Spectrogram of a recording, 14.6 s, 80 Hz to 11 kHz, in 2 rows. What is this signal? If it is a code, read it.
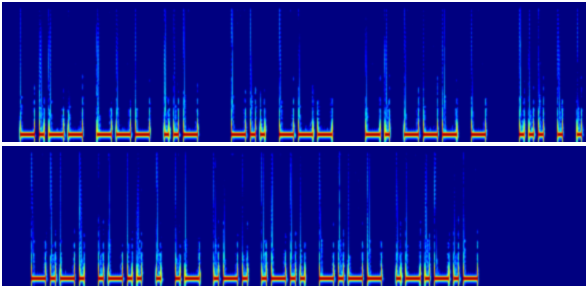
Morse code, heard as a keyed tone, about 19 wpm, 700 Hz. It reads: YOU DO NOT SEE CLEARLY.
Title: Sentences from Top 1300 Words 20wpm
